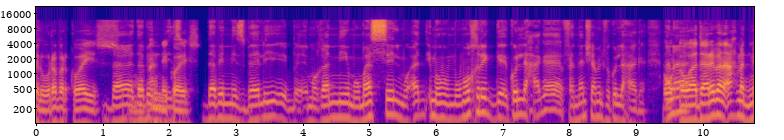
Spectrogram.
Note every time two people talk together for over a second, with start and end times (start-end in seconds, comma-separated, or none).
1.0-2.5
